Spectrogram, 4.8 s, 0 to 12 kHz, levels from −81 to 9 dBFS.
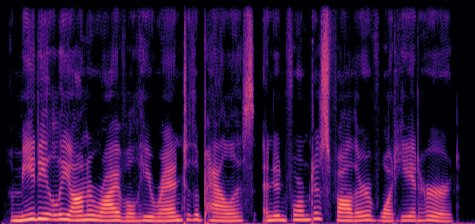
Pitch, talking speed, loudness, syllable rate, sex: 225 Hz, 215 wpm, -16 LUFS, 6.4 syllables/s, female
